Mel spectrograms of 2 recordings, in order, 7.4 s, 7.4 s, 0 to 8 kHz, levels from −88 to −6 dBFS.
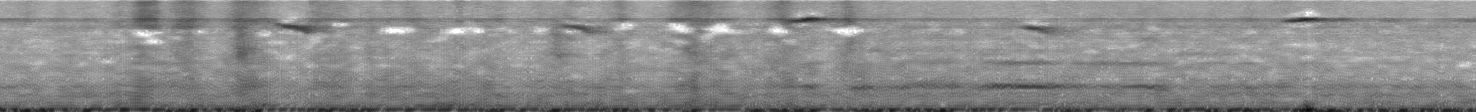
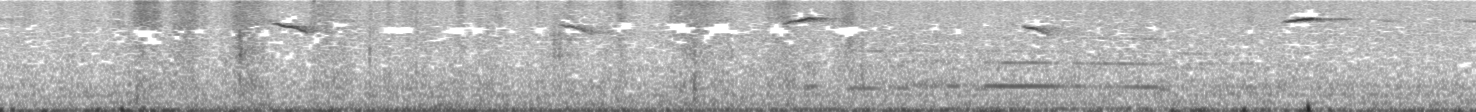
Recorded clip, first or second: second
